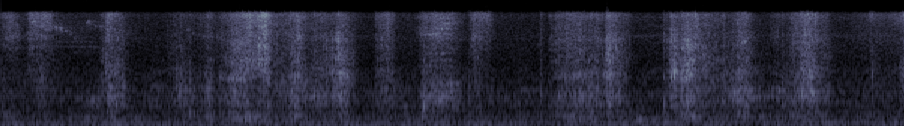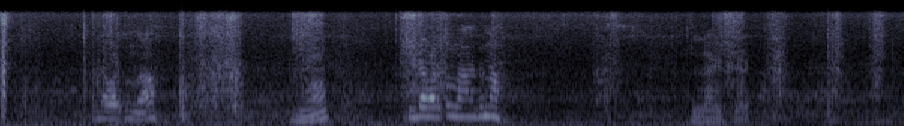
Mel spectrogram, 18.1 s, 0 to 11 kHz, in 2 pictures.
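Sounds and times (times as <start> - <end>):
blade scraping putty on wall: 0.3 - 8.4, 10.8 - 11.5, 13.0 - 14.0, 16.2 - 18.0.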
